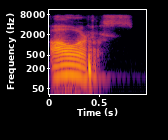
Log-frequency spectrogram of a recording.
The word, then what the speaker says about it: hours: Should be read hours because ada beberapa yang salah membaca hours.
